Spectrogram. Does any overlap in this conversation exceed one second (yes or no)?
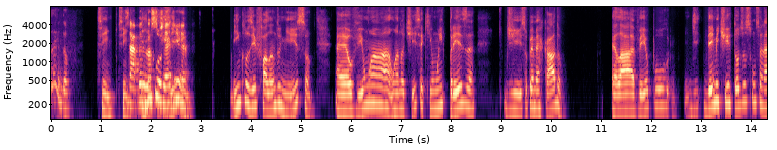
yes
